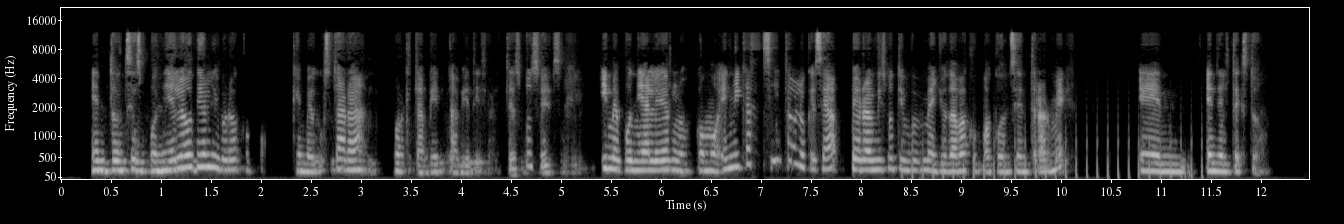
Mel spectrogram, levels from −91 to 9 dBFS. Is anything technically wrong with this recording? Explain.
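Yes, there is one fault. From 8.40 to 11.41 s, a train of clicks ticks over the speech. It is regular, about 9.7 per second, peaking slightly above the speech. Likely interference or a faulty connection.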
